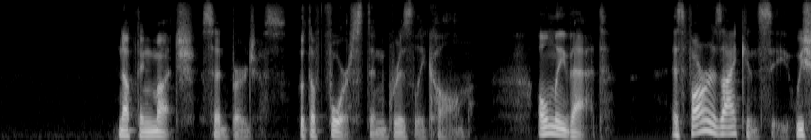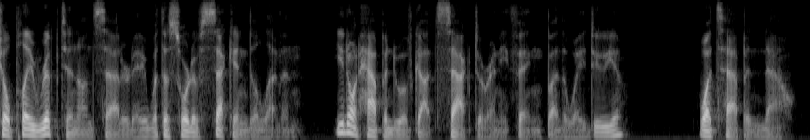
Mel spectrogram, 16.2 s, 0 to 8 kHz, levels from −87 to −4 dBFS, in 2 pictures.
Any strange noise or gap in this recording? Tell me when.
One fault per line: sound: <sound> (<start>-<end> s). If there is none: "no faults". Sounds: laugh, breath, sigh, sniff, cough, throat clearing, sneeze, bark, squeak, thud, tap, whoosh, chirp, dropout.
no faults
